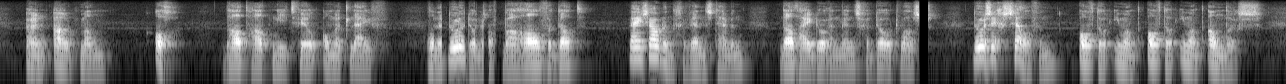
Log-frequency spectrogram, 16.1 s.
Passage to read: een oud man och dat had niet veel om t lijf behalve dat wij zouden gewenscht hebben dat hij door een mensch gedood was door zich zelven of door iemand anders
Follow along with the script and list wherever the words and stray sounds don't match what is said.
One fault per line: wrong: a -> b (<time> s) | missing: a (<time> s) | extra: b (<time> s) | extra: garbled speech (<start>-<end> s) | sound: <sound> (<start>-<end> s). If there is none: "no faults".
extra: garbled speech (5.3-6.2 s)
sound: dropout (11.5-11.6 s)
extra: of door iemand (14.3 s)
